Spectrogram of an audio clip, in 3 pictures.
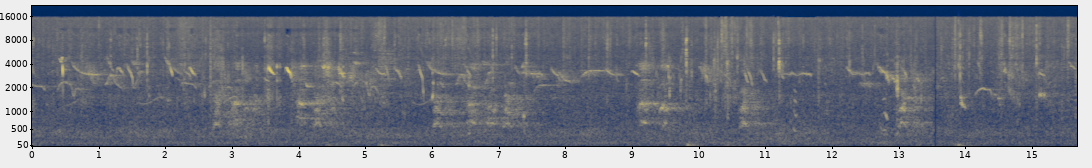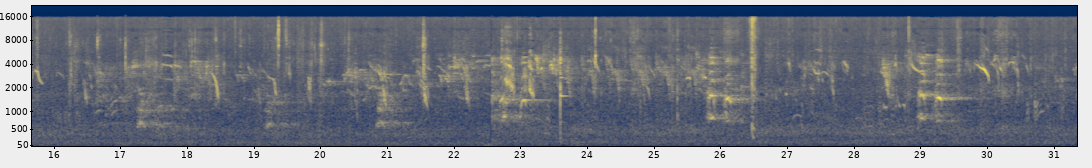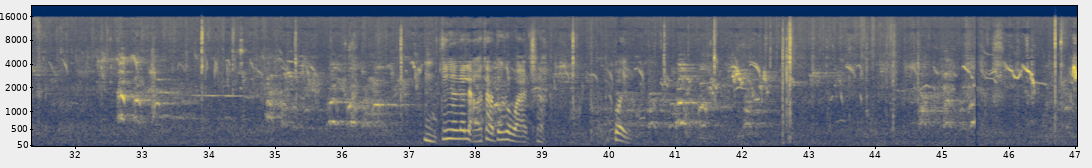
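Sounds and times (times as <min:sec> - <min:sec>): chickens clucking: 0:00.0 - 0:47.0.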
